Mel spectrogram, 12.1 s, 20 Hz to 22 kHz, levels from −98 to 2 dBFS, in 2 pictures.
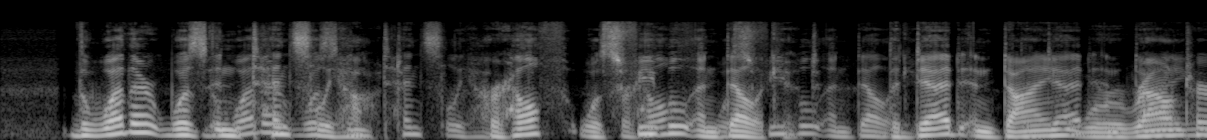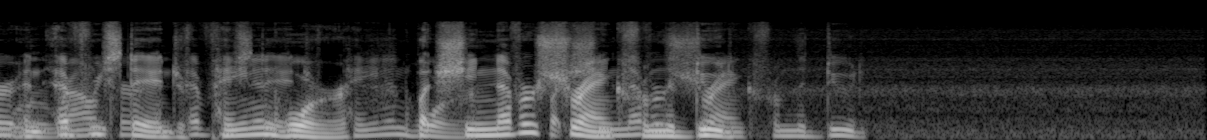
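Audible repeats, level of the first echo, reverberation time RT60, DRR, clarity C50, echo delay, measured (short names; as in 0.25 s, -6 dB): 1, -9.5 dB, none, none, none, 0.655 s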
